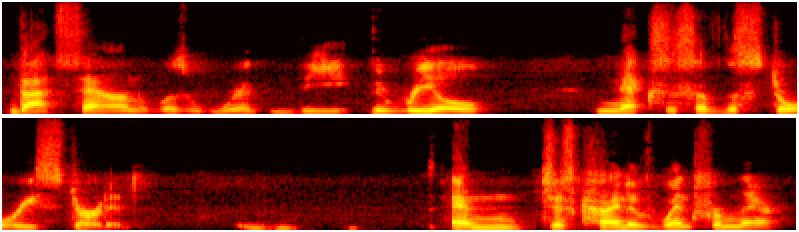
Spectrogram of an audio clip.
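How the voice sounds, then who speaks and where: A man's voice: fairly low pitch, steady tone, takes it slowly, fairly bright tone, no room sound, muffled recording. A man who writes and produces audio dramas, a guest on a podcast, explaining his process thoughtfully with frequent restarts. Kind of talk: casual interview chat.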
